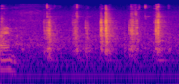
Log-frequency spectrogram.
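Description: About five light metallic clicks and clinks as a stainless bolt with its washers is turned out of a jack-plate bracket by hand.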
